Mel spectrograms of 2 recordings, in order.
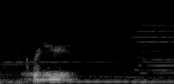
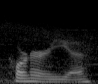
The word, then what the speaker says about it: Corneria: He also likes to welcome everyone to Cornelia. I hope I said that right. Corneria. Cornelia? Corneria, yeah. Fight me, Fire Emblem fans.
